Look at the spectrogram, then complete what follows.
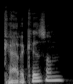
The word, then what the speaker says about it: catechism: Catechism is a summary or exposition of doctrine and serves as a learning introduction to the sacraments traditionally used in Christian religious teaching of children. Oh, wait, catechism?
